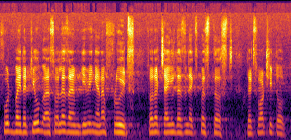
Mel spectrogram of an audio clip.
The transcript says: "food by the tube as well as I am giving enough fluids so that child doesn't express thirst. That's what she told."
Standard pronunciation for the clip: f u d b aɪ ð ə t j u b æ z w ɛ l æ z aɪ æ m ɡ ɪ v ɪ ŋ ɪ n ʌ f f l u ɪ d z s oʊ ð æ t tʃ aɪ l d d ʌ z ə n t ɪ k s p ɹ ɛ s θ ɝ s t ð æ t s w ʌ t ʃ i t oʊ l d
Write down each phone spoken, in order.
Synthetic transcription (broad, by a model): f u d b aɪ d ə t j u b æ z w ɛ l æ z aɪ m ɡ ɪ v ɪ ŋ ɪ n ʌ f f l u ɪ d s s oʊ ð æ t tʃ aɪ l d d ʌ z ə n t ɪ k s p ɹ ɛ s t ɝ s t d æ t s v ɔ t ʃ i t oʊ l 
